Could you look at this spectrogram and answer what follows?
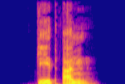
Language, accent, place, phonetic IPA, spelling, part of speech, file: German, Germany, Berlin, [ˌɡeːt ˈan], geht an, verb, De-geht an.ogg
- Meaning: inflection of angehen: 1. third-person singular present 2. second-person plural present 3. plural imperative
